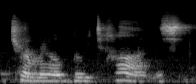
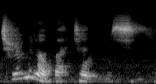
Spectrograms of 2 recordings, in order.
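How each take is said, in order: First: The second word has a French pronunciation. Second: The second word has an English pronunciation.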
